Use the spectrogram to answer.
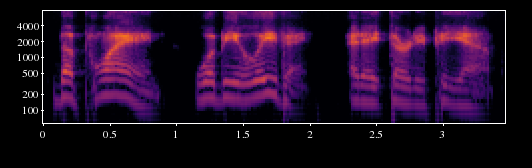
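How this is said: Content words are stressed, function words reduced. The speaker calls it right. "more stress on the content words, less stress on the function words"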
